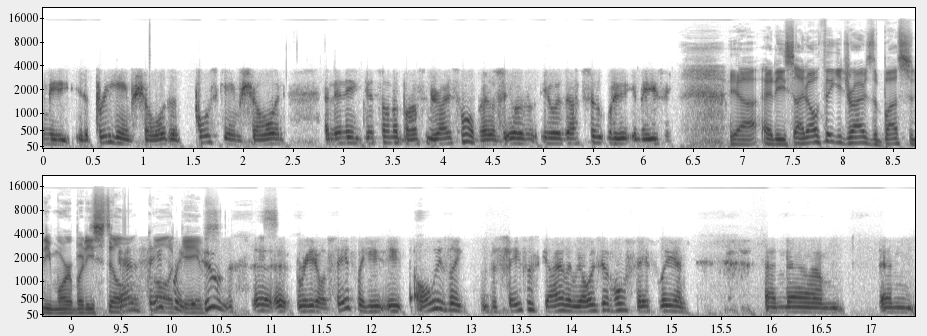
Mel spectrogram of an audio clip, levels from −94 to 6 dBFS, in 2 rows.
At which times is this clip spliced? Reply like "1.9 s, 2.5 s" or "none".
none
